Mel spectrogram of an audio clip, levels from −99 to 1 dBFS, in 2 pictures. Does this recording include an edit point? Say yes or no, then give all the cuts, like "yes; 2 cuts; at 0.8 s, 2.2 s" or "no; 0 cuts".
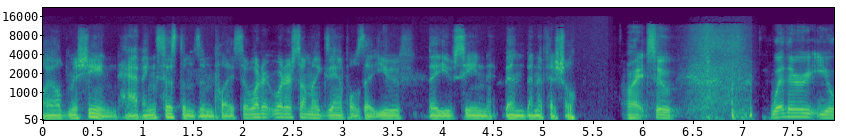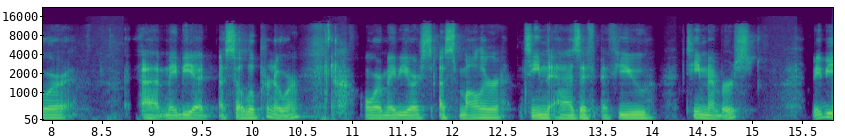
no; 0 cuts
